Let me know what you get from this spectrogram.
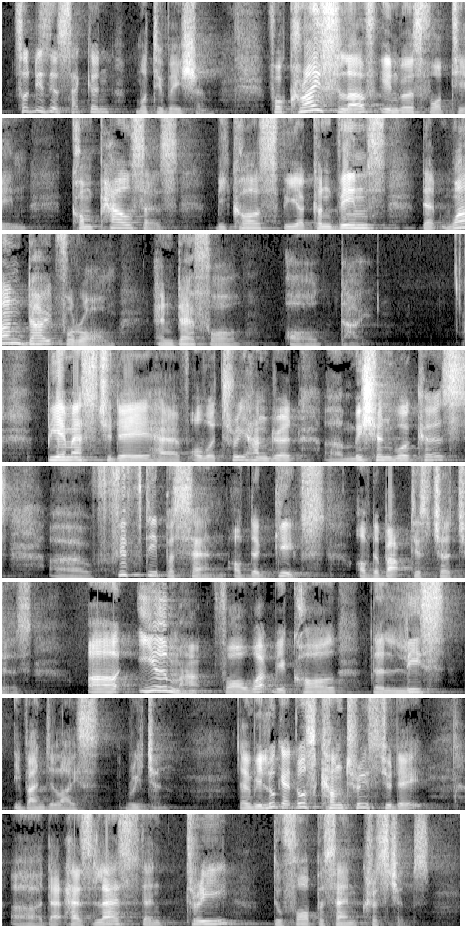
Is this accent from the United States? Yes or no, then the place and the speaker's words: no; Malaysia; I grew up in Malaysia as a young boy in secondary school. 2,000 students, 1,900 are Muslims in Malaysia. I grew up in North Malaysia. I've never met a Christian in my life until I was 17 years old.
